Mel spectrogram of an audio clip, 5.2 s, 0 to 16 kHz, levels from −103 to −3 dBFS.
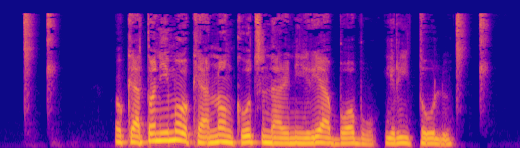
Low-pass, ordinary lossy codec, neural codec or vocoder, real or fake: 14.4 kHz; MP3, 48 kbps; vocoder, 44.1 kHz, 128 mel bands every 256 samples, BigVGAN v2; fake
